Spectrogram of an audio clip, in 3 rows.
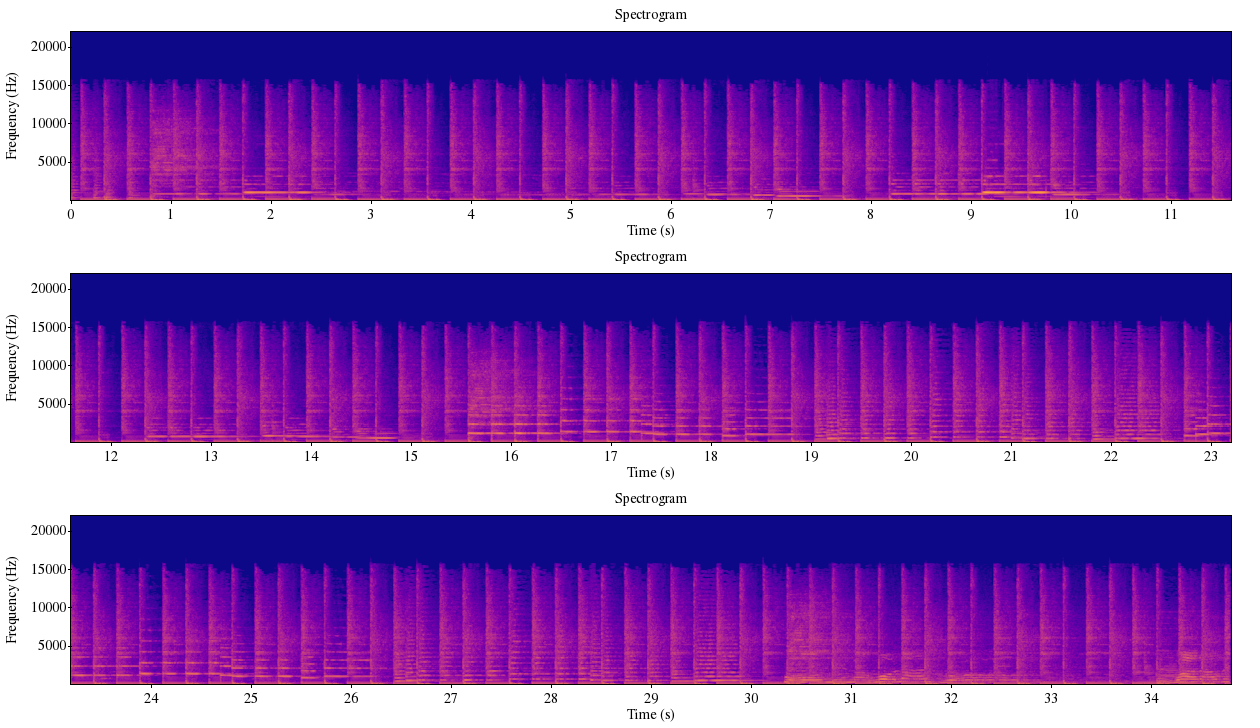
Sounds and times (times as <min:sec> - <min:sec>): Techno: 0:00.0 - 0:34.8.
